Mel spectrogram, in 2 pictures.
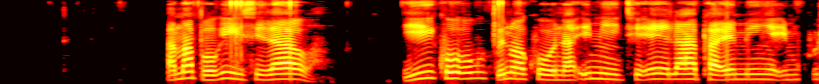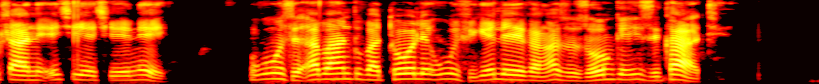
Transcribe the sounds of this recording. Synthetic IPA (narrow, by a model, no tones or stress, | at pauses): amab̥ʱoɣisilaːwa | jikʰɔoɣuɡ͡ǀʱinwakʰɔnaʔimitʰiɛjɛlapʰaemiɲɛimikʰuɬanɛet͡ʃʼijɛt͡ʃʼijɛnɛːjɔ | uɣuzɛaβantʼuβatʰɔlɛuɣuviɣɛlɛɣaŋazɔzɔŋkʼɛizikʰaːtʰi̥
